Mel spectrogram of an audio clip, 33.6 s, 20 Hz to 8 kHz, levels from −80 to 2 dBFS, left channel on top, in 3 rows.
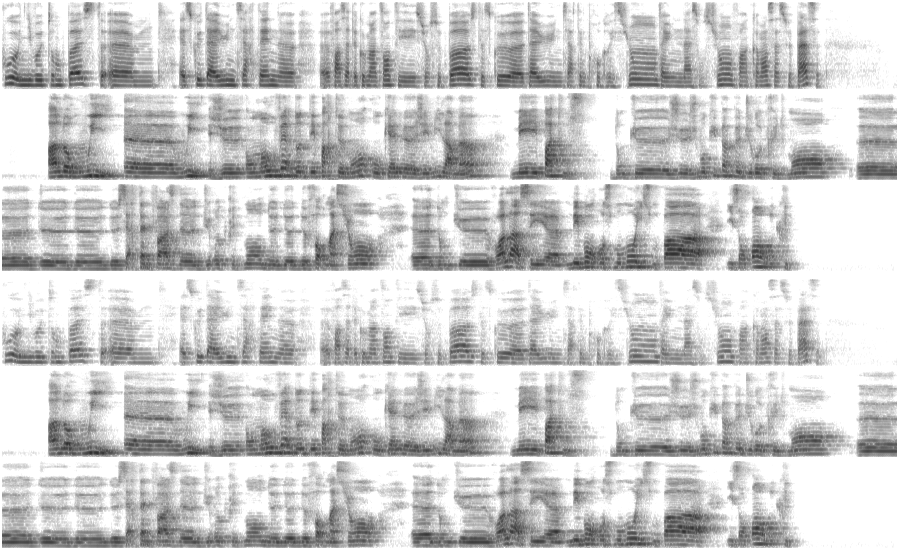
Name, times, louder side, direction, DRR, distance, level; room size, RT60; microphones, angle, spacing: voice 1, 0.0-10.2, left 7 dB, 90° left, 0.3 m, -27 dB
voice 2, 11.8-18.5 18.8-32.2, left 2 dB, 20° left, 0.4 m, -23 dB
3.4 x 3.1 x 2.5 m
head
